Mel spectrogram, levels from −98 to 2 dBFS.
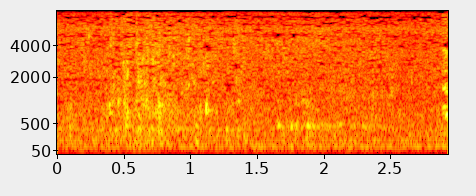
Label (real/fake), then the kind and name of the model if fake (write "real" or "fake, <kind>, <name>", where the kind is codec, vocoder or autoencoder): real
